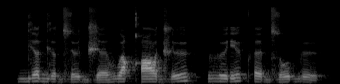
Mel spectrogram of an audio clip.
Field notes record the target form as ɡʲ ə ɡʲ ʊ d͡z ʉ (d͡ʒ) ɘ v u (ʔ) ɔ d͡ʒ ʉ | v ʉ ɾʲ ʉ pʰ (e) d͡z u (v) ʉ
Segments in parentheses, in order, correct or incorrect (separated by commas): correct, incorrect, incorrect, incorrect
